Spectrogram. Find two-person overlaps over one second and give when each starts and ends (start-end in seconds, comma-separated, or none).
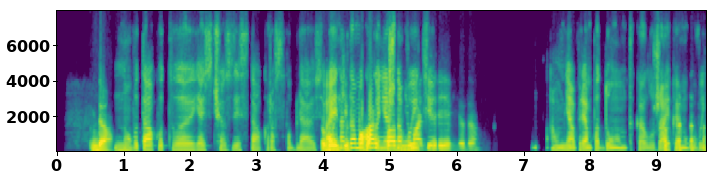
4.0-5.7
